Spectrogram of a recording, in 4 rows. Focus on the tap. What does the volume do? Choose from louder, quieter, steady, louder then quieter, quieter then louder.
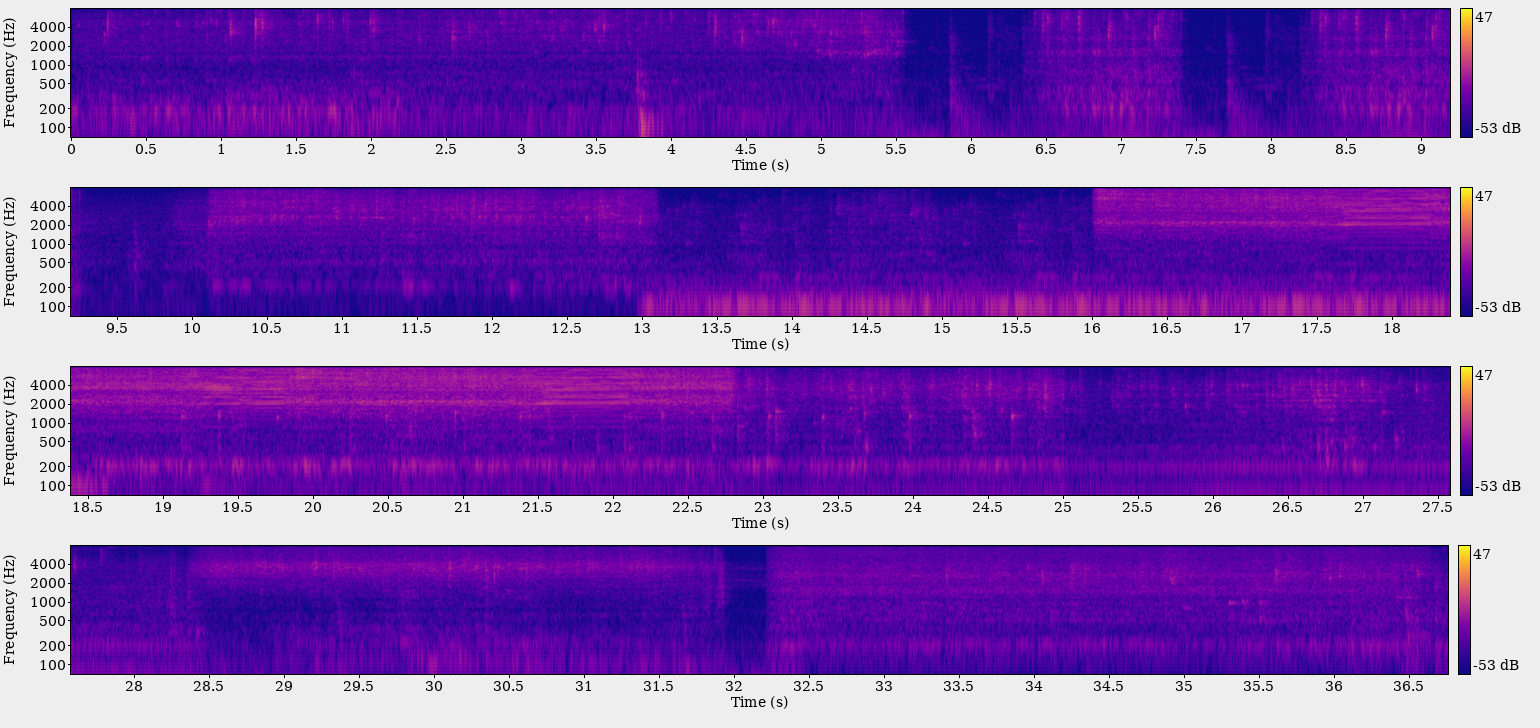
steady.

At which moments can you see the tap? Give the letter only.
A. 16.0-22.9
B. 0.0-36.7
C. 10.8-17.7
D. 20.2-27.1
B.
